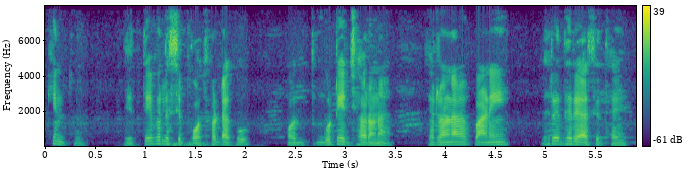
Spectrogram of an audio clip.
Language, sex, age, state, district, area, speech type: Odia, male, 18-30, Odisha, Nuapada, urban, spontaneous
